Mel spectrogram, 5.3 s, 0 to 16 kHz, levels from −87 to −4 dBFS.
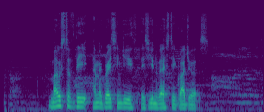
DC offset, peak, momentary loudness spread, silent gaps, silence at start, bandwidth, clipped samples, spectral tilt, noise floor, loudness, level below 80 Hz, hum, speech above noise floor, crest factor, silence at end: under 0.1%; -22 dBFS; 8 LU; none; 0.2 s; 11.5 kHz; under 0.1%; -7 dB/octave; -69 dBFS; -38 LUFS; -58 dBFS; none; 31 dB; 18 dB; 0.15 s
